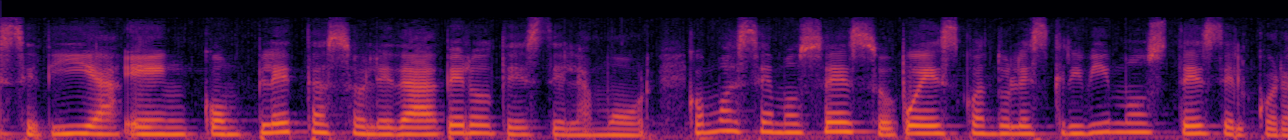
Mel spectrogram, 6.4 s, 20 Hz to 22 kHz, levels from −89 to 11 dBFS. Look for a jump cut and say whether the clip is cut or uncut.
cut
